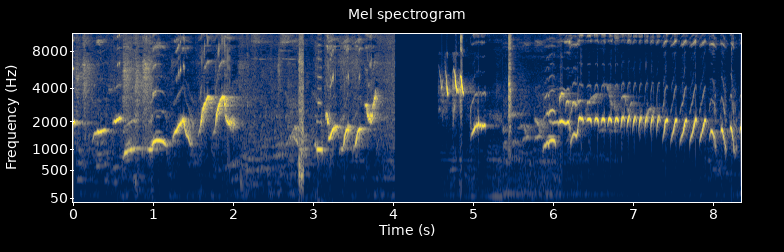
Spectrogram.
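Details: White-rumped shama singing, a varied run of loud whistled and chattering phrases sweeping between low and high notes, a brief pause, then a fast even series of repeated rising notes about five per second.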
